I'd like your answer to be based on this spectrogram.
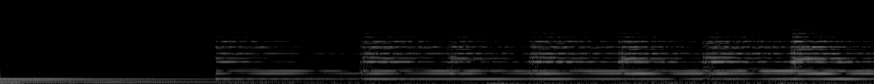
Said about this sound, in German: Heute noch haben die Glocken in auch ganz bestimmte Funktionen. Für jeden Anlass läutet eine andere Kombination von diesen sechs Glocken. Die tiefste, grösste Glocke, die läutet zum Beispiel einmal vor einer Beerdigung.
